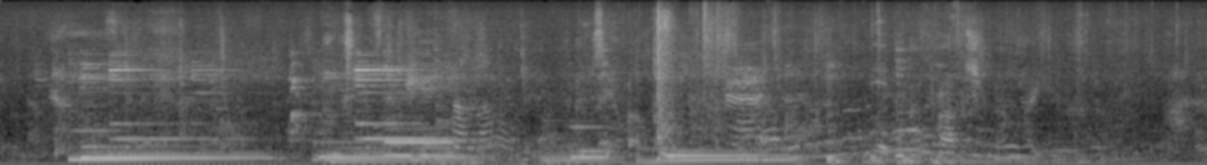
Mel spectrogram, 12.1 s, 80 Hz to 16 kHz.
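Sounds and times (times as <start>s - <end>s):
guitar chord ringing: 0.7s - 9.6s
live gospel band music: 0.8s - 10.2s.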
